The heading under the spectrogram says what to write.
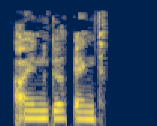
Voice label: "eingeengt", German; adjectives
